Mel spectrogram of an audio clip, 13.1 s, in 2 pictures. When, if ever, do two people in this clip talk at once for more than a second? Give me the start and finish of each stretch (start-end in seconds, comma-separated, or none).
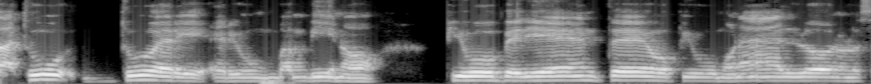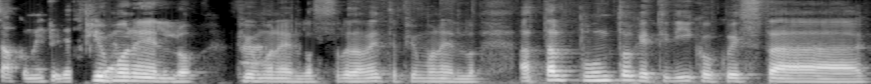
none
